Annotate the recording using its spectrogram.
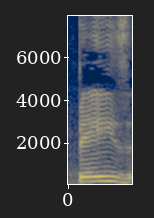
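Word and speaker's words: בית: dot remember we said the bet the Bayes was a boat the Vaes is the vacant boat the guy left and now the boat is vacant there is a void inside so it says the sound the that's right okay Bayes says BA Vaes says the Bayes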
